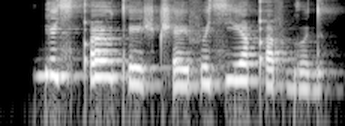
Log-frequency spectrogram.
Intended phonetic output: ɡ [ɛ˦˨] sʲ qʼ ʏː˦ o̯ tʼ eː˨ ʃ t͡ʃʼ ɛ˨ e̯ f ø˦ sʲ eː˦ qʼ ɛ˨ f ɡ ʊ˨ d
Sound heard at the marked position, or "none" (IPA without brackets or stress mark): ɛ˦˨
